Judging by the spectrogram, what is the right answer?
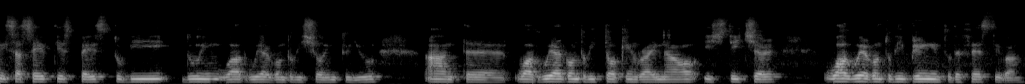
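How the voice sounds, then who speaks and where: Man from Mexico hosting informally. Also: medium pitch. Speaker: host and teacher presenting a festival. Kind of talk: informal online presentation.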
